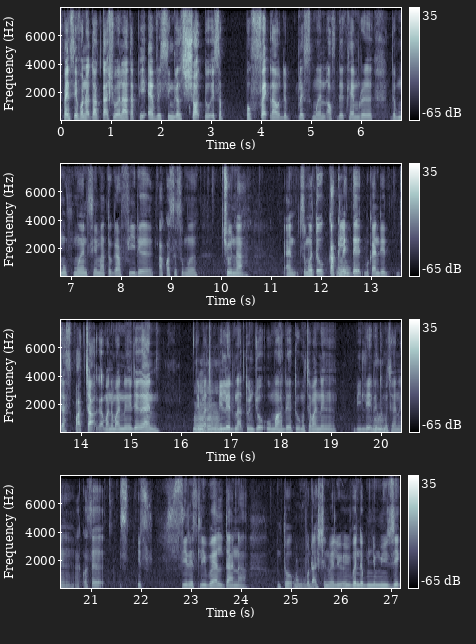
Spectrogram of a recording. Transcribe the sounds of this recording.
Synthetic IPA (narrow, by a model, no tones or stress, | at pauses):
spɛnsifɔnɔʔt̪uaku̥t̪aʔʃuəlaht̪apiʔɛvɾisiŋɡəlʃɔt̪ːuitsə | pəfɛk̚tawdəplesmə̃nɔ̰fdəkɛməɾadəmuvmə̃nsinemat̪oɡɾafidəa̰kuasəsəmuə | t͡ʃunlah | ka̰nsəmũət̪ukakəlet̪ət̪̚bukandəd͡ʒaspa̰t͡ʃa̰ʔka̰ʔmanamanə̃d͡ʒəkan | dimaabilədəna̰ʔt̪uɲd͡ʒʊʔumahdət̪umat͡ʃamanə | bilɪʔ̚diət̪umat͡ʃamanə̰̃a̰kuasə | itsː | iɹiəsliwɛldanlah | unt̪ʊ̰ʔpɾoda̰k̚ʃənvɛljuivəndəmɲumjuzɪk̚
